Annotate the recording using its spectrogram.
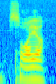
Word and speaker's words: Sawyer: Ähm, ist 94 erschienen von äh, Microprose, von Chris Sa Saber, oder wie wird er ausgesprochen? Sawyer. Sa Sawyer, genau.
